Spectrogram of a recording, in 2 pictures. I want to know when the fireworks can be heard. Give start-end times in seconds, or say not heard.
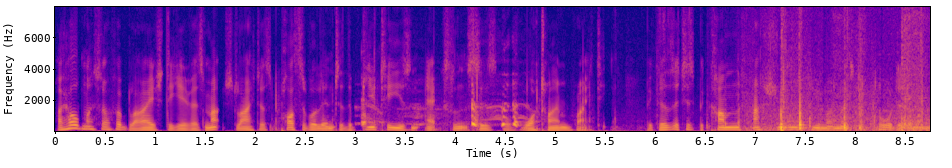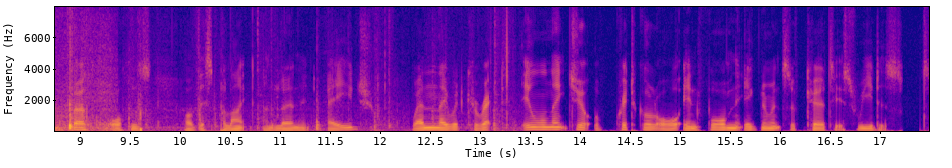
7.8-9.7.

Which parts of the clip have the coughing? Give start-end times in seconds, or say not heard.
3.0-4.8.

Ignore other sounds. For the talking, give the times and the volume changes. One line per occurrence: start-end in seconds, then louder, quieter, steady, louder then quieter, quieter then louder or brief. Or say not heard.
0.0-17.4 steady.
